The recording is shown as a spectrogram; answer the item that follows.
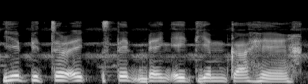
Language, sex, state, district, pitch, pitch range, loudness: Hindi, male, Arunachal Pradesh, Lower Dibang Valley, 155 Hz, 150-185 Hz, -13 LUFS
